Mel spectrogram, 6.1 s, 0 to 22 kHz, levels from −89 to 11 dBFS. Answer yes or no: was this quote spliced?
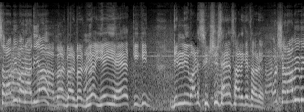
no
